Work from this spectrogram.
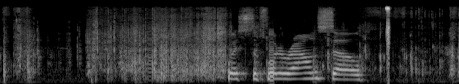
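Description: Short bursts of misplaced noise, each under 40 ms, cut in at 1.49 to 1.52 s, 2.70 to 2.74 s and 3.86 to 3.89 s, growing louder each time. This is a corrupt frame decoded: damaged compressed data was played anyway, scattering energy across wrong frequencies.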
